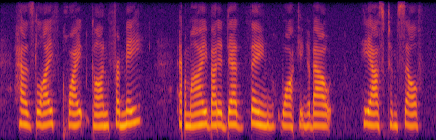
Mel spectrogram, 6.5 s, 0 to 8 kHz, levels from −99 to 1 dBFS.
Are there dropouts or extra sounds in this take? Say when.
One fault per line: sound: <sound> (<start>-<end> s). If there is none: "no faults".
sound: dropout (2.7-2.8 s)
